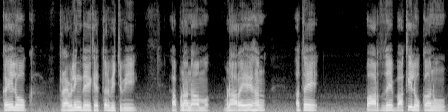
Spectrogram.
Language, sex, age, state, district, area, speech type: Punjabi, male, 45-60, Punjab, Mohali, urban, spontaneous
